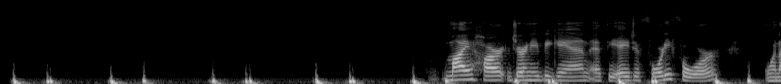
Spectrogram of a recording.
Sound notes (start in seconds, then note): 0.1 heartbeats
